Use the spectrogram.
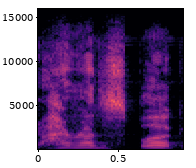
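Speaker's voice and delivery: excited blurt. Retold or imitated. Excited report to his wife.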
